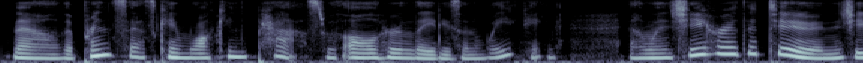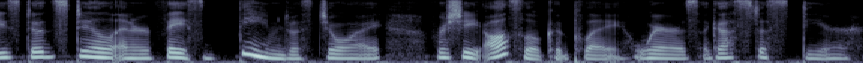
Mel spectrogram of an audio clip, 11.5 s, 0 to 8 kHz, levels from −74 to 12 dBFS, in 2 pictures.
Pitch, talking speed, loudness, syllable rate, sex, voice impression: 185 Hz, 190 wpm, -17 LUFS, 4.4 syllables/s, female, very feminine, middle-aged, relaxed, slightly weak, bright, very soft, very clear, fluent, slightly raspy, very cute, very intellectual, very refreshing, sincere, very calm, very friendly, very reassuring, very unique, very elegant, very sweet, lively, very kind, slightly modest, light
